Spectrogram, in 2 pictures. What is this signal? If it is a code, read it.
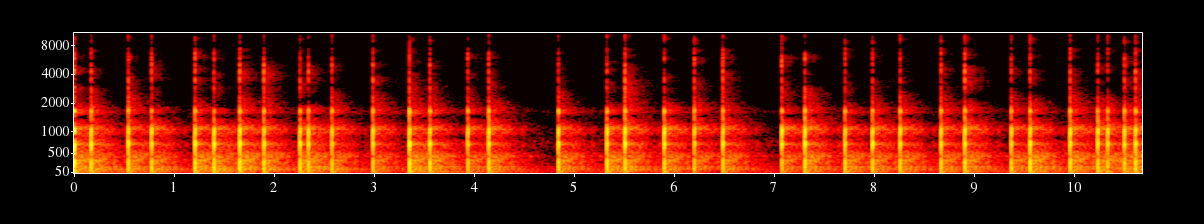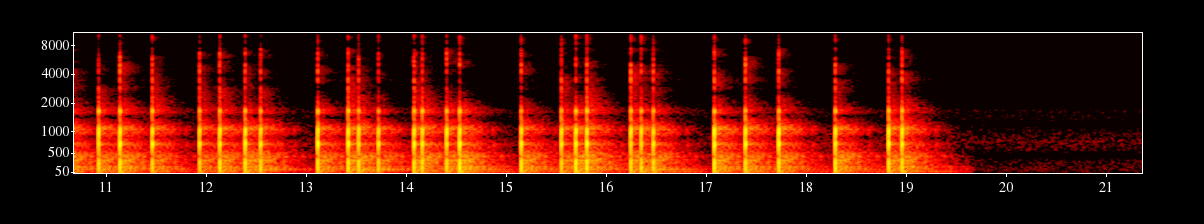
Irregular taps on a table, with room echo. There is no code.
